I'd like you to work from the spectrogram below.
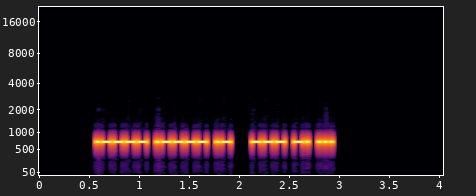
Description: Morse code, heard as a keyed tone, about 40 wpm, 700 Hz. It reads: 11A ONS
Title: Field Day Exchanges Encore - 40wpm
